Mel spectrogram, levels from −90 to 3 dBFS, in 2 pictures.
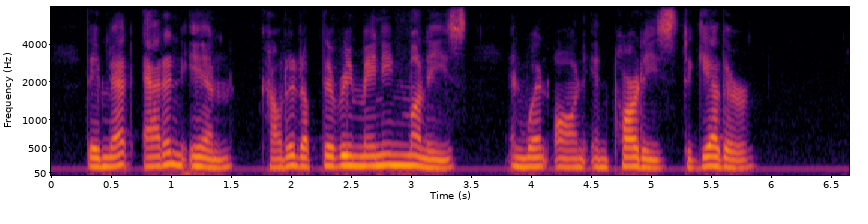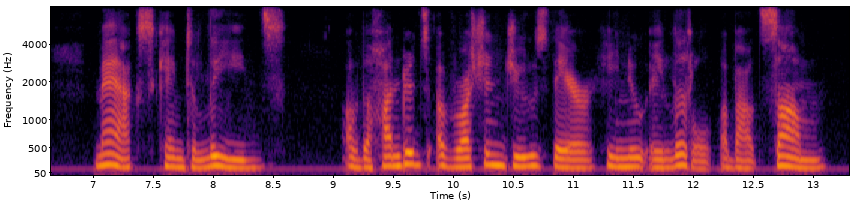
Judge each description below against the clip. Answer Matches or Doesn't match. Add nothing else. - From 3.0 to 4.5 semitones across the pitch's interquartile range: Matches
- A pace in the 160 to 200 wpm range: Doesn't match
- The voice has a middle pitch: Matches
